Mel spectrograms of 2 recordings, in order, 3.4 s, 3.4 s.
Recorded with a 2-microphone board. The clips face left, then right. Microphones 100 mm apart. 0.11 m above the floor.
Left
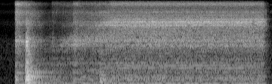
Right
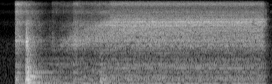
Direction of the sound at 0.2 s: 15° left (ahead or behind).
